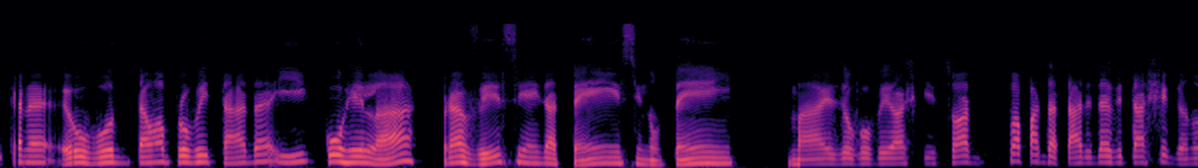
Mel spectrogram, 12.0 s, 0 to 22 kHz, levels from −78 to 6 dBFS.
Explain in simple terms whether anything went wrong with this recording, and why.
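From about 8.00 s to the end, the sound turns duller and a bit quieter, with nothing above 5.1 kHz and new background noise. It's likely the input switched to a poorer device.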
